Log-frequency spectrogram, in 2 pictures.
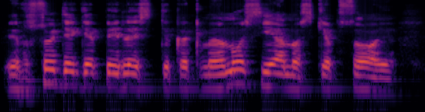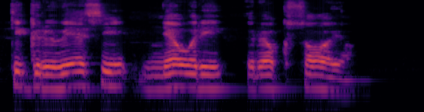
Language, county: Lithuanian, Kaunas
